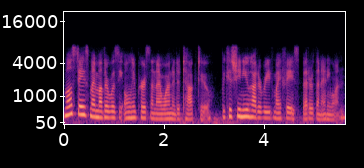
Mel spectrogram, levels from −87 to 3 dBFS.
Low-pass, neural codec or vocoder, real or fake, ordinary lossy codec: 7.2 kHz; codec, 16 kHz, about 1 kbps, DyCAST, with the encoder's durations; fake; Opus, 16 kbps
